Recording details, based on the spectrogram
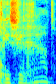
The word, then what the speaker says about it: triceratops: hoe zeg ik jij Ik vind dat triceratops. triceratops. En dat komt omdat de klemtoon in het Nederlands op de tweede lettergreep van achteren valt in het algemeen.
